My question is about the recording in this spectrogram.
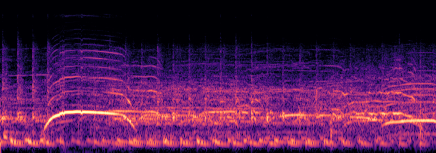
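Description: Fast, steady festival drumming with a crowd around it. A loud rising whoop cuts in about half a second in, is held for nearly a second and falls away, and a shorter shout comes near the end.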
